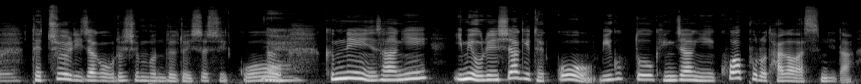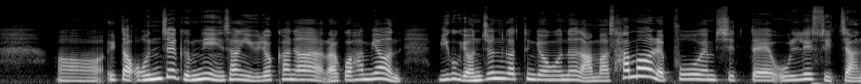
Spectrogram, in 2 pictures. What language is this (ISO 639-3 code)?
kor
